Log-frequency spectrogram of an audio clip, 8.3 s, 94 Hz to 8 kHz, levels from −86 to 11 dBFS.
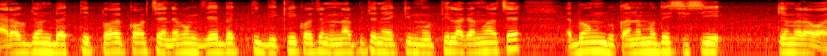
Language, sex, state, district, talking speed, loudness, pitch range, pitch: Bengali, male, Assam, Hailakandi, 150 wpm, -14 LUFS, 125-140 Hz, 130 Hz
